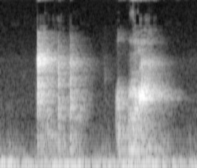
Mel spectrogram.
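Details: Merlin, a happy pet Timneh African grey parrot, gives two harsh, raspy squawks about a second apart, the second longer and slightly more tonal, over a low background hum.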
